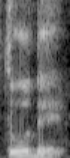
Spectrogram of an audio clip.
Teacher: আং তা দাল পেশ তু দে দাল কলকলার হরফ ধাক্কা দিয়ে উচ্চারণ করব। আই তু দে নিচের দিকে ধাবিত করে ধাক্কা দিয়ে উচ্চারণ করব।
